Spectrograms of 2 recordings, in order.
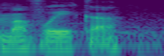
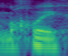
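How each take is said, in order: First: The middle consonant is a V sound. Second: The middle consonant is an H sound. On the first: "technically it can be derived with the nature of V" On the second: "pronounced with an H instead of a V"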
